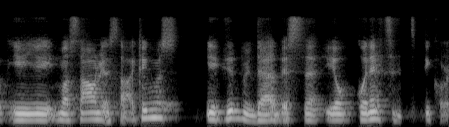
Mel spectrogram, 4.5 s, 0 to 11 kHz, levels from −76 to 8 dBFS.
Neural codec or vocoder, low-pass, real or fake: codec, 16 kHz, 0.5 kbps, FunCodec, trained on Chinese and English, 25 frames a second; 7.2 kHz; fake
